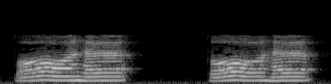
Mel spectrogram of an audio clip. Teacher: ومقدار المد حركتان لا يزيد ولا ينقص · Term: مد طبيعي حرفي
